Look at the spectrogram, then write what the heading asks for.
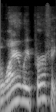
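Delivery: mock, lightly sarcastic tone pitched very high. Re-reading a quoted answer from a text and commenting on it: imitating a slightly sarcastic answer. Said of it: "So he's being a little bit sarcastic".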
